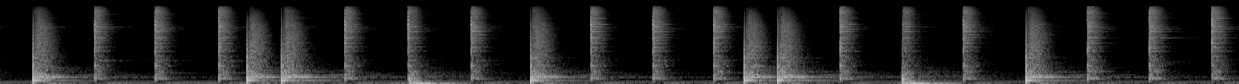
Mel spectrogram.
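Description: Slow drum-kit groove: a steady pattern of hi-hat strokes about every 0.6 s with a bass drum once every bar, and snare hits on beat two plus a syncopated snare on the last sixteenth of beat three, just ahead of beat four. The kit is a Taye GoKit with a UFIP hi-hat and a cloth-muffled snare.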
